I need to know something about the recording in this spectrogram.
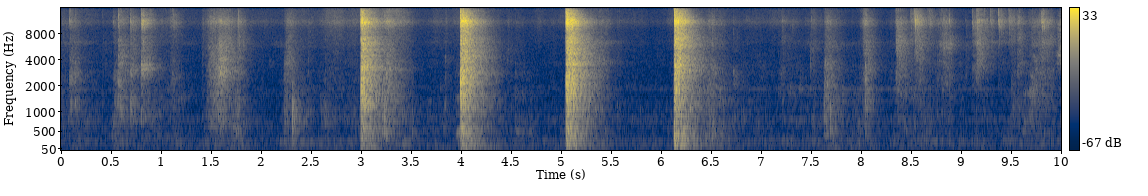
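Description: A partly frozen plastic water bottle being banged against a hard surface to crack the ice inside: four hard knocks about a second apart starting about three seconds in, with lighter knocks and taps around them.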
